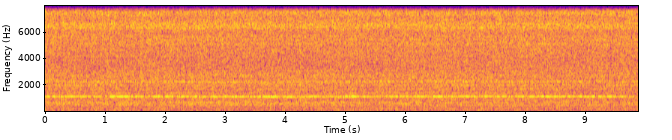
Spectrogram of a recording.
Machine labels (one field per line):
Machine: fan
